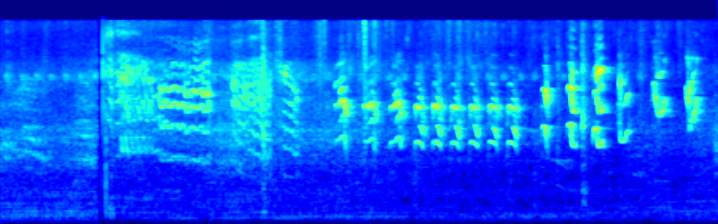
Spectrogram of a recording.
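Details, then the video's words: Black-naped oriole in teler song, reproducing white-rumped shama phrases: a fast run of sharp, repeated chirps and bright short notes, about four a second, over background hiss. "Burung kepodang teler, bongkar isian Murai batu"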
